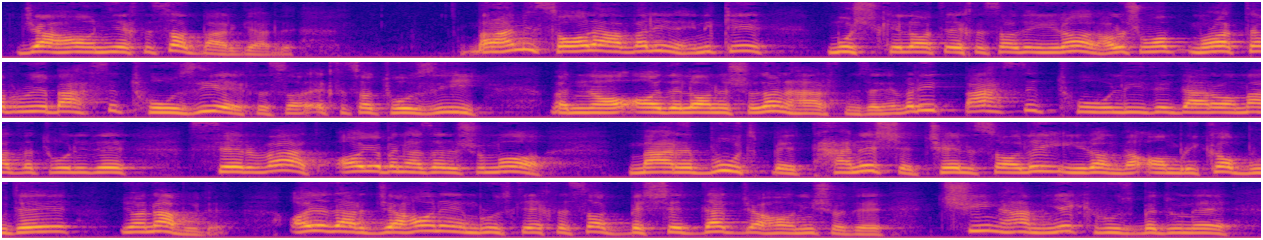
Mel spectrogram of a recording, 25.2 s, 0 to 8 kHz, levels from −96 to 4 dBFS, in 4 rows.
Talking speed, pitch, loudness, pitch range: 150 wpm, 220 Hz, -22 LUFS, 200-245 Hz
